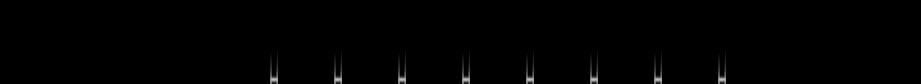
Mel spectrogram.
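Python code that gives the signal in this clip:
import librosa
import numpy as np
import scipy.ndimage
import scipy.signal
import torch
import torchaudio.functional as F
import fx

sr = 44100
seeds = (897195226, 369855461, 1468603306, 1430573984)

y = fx.tone_burst(sr, hz=222.0, cycles=14, every_s=0.64, bursts=8, level_db=-17.5)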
